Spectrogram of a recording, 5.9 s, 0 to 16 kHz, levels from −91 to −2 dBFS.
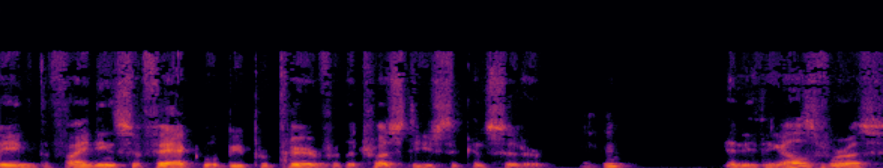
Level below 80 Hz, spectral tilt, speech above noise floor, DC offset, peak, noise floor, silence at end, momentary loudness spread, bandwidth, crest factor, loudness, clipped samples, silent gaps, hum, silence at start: -68 dBFS; -5 dB/octave; 47 dB; under 0.1%; -14 dBFS; -82 dBFS; 0 s; 11 LU; 11.5 kHz; 20 dB; -36 LUFS; under 0.1%; none; none; 0 s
